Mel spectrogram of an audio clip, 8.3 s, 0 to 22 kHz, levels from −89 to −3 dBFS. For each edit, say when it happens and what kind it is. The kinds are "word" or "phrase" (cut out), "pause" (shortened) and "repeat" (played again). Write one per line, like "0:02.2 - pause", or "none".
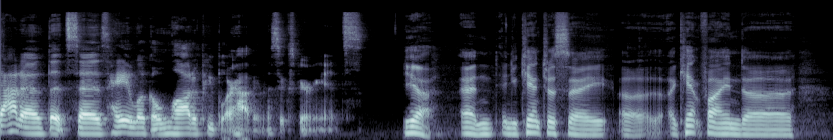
none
